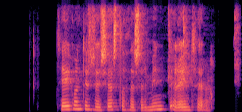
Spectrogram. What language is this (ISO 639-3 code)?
isl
